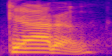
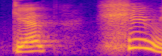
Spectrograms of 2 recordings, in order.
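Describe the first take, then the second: First: The h is dropped and the t becomes flapped. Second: The h sound in him is clearly pronounced. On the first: "거의 get him, get him 이렇게 들렸죠. 왜냐하면 H가 강세가 없을 때는 잘 빠져요" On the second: "근데 여러분 get him 이렇게 들렸어요?"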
